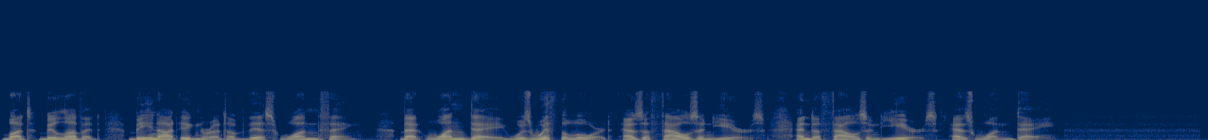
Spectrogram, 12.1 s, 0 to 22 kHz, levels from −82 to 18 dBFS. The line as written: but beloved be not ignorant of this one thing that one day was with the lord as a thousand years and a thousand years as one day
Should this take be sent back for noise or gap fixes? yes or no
no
